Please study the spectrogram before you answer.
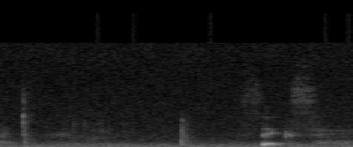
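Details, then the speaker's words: Adult doing overhead banded arm press-downs in an exercise routine: three brief clicks or pops over a quiet background, shoulder joint popping (crepitus). "can hear my shoulder popping."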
